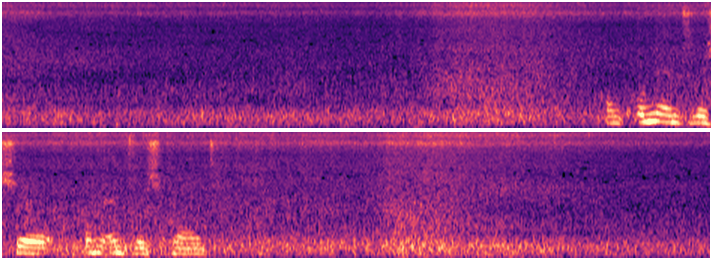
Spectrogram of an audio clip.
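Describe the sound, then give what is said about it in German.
Ocean waves wash over a person's feet, a steady broad hiss of surf swelling and receding, with a man speaking softly over the water midway through. “umspült meine Füße.”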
